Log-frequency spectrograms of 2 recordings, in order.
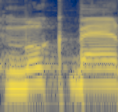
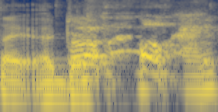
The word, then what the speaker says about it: mukbang: Bung like bong as in bong. So if you were to spell phonetically for me, that would be b like a O. Like an O. Oh, bong. Okay. Mukbang.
